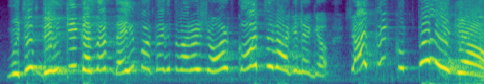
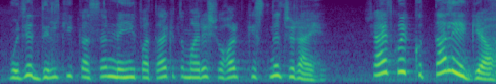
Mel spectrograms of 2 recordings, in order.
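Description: First: It is said joyfully, like sharing good news. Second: It is said in a very romantic tone.

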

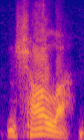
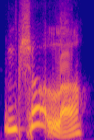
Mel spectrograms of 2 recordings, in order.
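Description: First: It is said in a firm, affirmative way. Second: It is said in an evasive, noncommittal way. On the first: The answer is yes, confirmed. "yes, I confirm" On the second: The answer is actually no. "When you say inshallah means no"

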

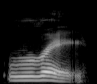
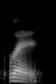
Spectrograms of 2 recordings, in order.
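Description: First: The word is drawn out slowly. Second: The word is said short and quickly. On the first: "you're noticing I'm doing it really slow" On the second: "now I can also speed it up"

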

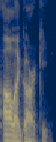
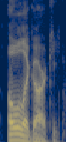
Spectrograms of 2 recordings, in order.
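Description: First: The first vowel is a short O. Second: The first vowel is a long O. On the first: The speaker calls it right. "Properly, the initial O is short, as in olive and college" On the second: The speaker calls it wrong. "pronounce oligarchy with a long O"

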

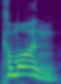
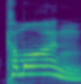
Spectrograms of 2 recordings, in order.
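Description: First: It sounds urgent and impatient to hurry. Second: It sounds exasperated and fed up. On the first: Hurry up. "อาจจะแปลว่าเร็วเข้าแบบเร็วๆหน่อย" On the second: Stop being like that. "อาจจะแปลว่าเอาหน้า"

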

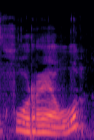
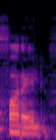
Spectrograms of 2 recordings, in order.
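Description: First: The word ends in a hard L sound. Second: The word ends in a soft L sound. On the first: This is the correct pronunciation of the pear's name. "правильно произносится форел" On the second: This is the speaker's habitual, everyday name for the pears. "Но я их называю форель"

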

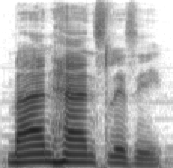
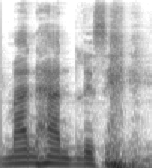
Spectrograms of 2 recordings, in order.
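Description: First: An s sound is heard before Lizzie. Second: No s sound is heard before Lizzie. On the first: The speaker calls it right. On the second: The speaker calls it wrong.

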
